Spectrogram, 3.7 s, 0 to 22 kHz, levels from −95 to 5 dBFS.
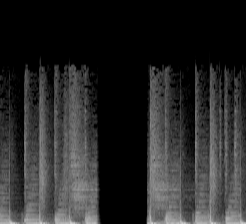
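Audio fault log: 1.45–2.23 s, call audio freeze: the sound gives way to a brief fading buzz, then about 0.7 s of silence, and resumes at 2.23 s exactly where it left off, so nothing is skipped but everything after arrives about 0.76 s late. The likely cause is delayed packets draining the receiver's jitter buffer, after which the receiver stretched the last audio into a decaying tail and waited, inserting roughly 760 ms of filler rather than dropping material.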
